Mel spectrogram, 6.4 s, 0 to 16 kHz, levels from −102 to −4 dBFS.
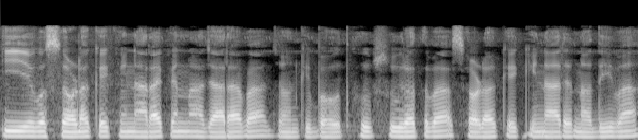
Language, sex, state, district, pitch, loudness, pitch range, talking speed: Bhojpuri, male, Bihar, Muzaffarpur, 115 Hz, -17 LUFS, 110-120 Hz, 170 wpm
